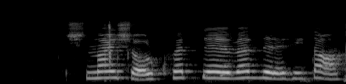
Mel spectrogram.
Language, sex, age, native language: Icelandic, male, 40-49, Icelandic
